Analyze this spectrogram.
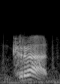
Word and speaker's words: Grad: But most in the business pronounce it as Grad, Russian style.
